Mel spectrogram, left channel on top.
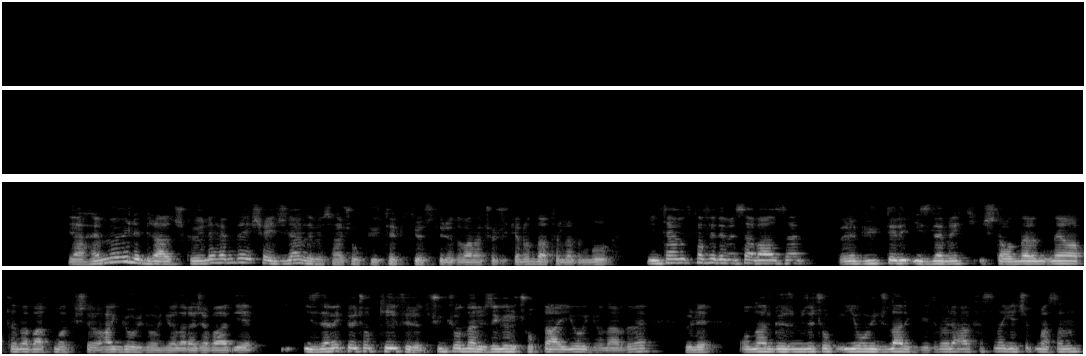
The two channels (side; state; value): left; silent; digital silence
